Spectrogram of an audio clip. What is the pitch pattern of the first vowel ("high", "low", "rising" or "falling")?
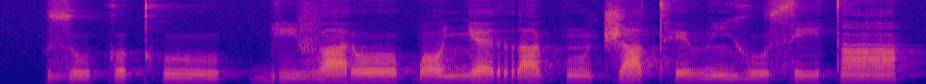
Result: low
